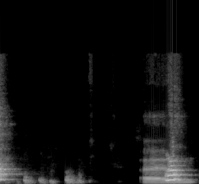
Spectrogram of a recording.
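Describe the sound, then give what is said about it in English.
A dog barks indoors: brief voice-like sounds come first, then after a pause a loud, higher, whining bark rings out alone. “Sorry about the dog.”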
